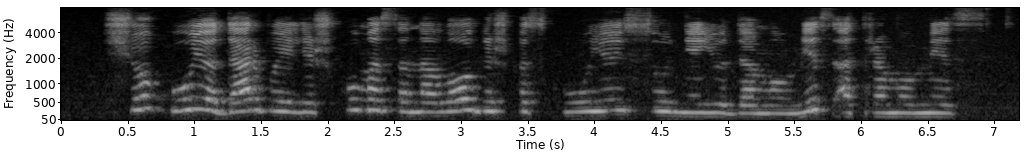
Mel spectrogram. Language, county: Lithuanian, Vilnius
